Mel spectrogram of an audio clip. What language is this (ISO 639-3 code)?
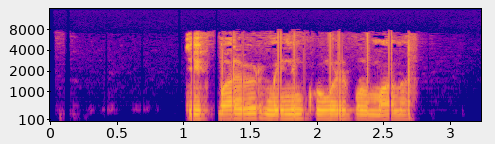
bak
